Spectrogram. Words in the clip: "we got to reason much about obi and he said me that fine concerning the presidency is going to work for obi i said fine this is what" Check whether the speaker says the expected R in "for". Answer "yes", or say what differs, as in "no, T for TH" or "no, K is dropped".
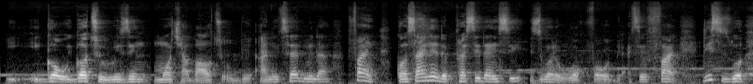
no, W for R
